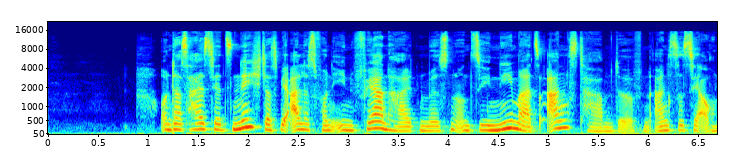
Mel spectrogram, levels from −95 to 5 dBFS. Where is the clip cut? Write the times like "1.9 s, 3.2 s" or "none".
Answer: none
